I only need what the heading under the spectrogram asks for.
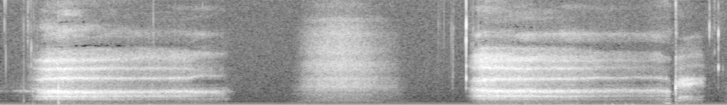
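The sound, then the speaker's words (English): Slow deep breathing during guided meditation: a long drawn inhale, then a broad breathy exhale, then another long inhale, each lasting a few seconds over a faint steady hum. “Okay, and just take some nice deep breaths here. And slower with this next one, please. Slower breath.”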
